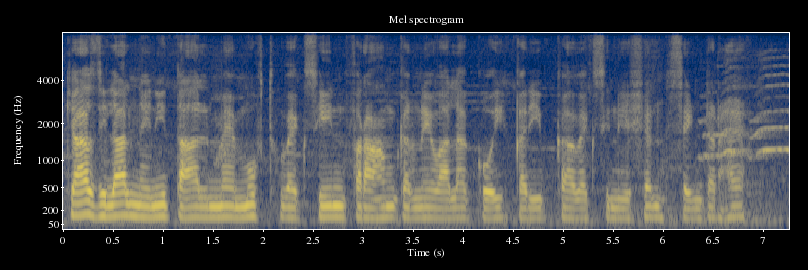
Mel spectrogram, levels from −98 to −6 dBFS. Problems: none marked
